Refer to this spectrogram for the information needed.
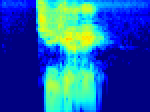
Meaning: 1. striped 2. tabby
- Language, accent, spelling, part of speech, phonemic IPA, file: French, France, tigré, adjective, /ti.ɡʁe/, LL-Q150 (fra)-tigré.wav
